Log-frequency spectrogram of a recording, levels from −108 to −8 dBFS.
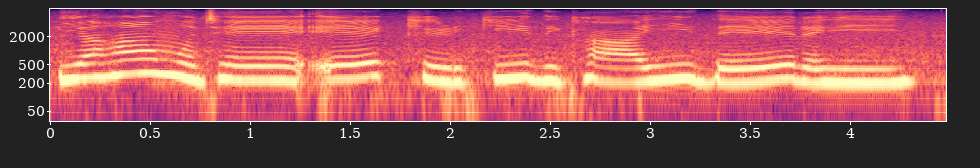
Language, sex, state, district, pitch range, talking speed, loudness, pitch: Hindi, female, Madhya Pradesh, Katni, 220-260 Hz, 95 wpm, -9 LUFS, 245 Hz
